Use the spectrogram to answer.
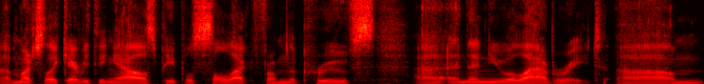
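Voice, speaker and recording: Here a man with a Canadian accent has an ordinary speaking voice at a medium pitch, on a very clean recording with a silent background. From Canada. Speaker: video content creator. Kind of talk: live tutorial. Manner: casual, many fillers.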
